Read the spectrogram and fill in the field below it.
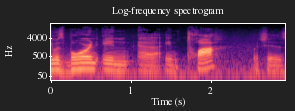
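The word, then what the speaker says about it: Troyes: born in uh in twah which is spelled t r o y s but somehow the French pronounced it TWA uh in the year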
